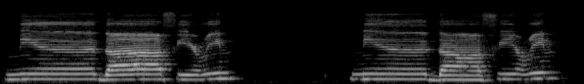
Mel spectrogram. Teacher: نون ساکن کے بعد دال آ رہا ہے، تو یہاں پر بھی ہم اخفا کریں گے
